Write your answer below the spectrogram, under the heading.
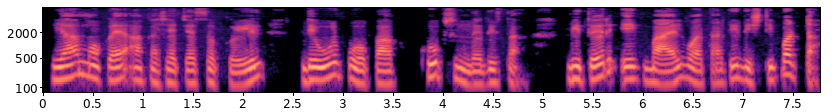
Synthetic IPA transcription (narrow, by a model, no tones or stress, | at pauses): jamɔkɭjaʔakaɕat͡ɕjasəkɭiːl | d̪eʋuɭpɔɭpakʰːuːpsund̪əɾd̪ist̪a | bʱit̪əɾek̚bajlʋɔt̪a̰t̪id̪iɕʈipəɽt̪a̰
